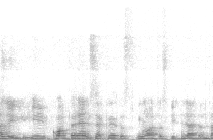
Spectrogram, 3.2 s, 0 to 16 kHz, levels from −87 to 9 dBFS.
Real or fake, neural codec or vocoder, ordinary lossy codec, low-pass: fake; codec, 32 kHz, 1.9 kbps, SNAC; Opus, 32 kbps; 14.4 kHz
